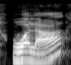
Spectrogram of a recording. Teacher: वला, वाव हुंटों की ना तमाम गुलाई के साथ, और ला क्या है मद्दे सलीबी अलिफ का कायदा, इसको एक अलिफ या दो हरकत के बराबर खींचेंगे।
